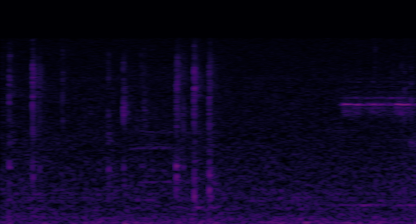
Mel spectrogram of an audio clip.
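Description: Keys clatter on a computer keyboard in a quick, light burst of several clicks, close and fairly faint over a low steady hum, with no one speaking.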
